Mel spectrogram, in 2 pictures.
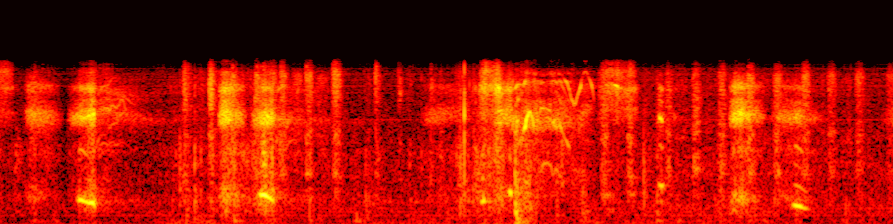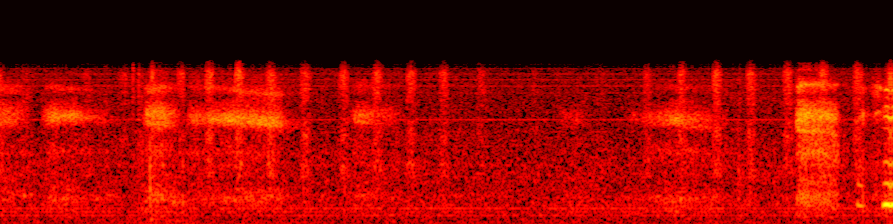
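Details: Pet dog Nala, desperate to reach a gerbil, snorts, wheezes and pants in uneven bursts, with thin whining tones and a person speaking now and then.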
